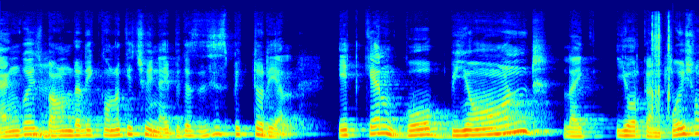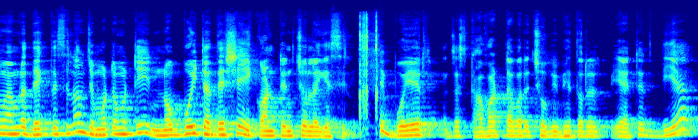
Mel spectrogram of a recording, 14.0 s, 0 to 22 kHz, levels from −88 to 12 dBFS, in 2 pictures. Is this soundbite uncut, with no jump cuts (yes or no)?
no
